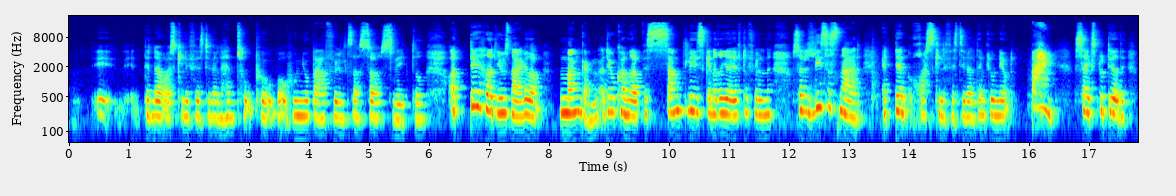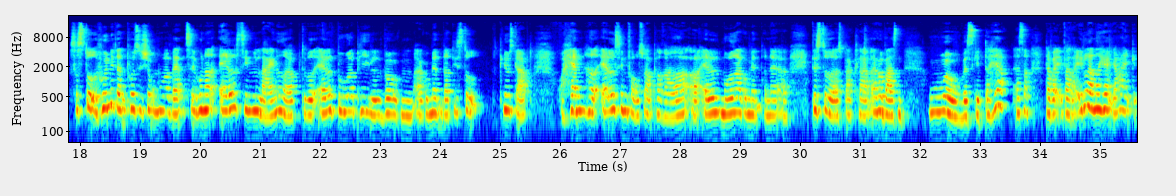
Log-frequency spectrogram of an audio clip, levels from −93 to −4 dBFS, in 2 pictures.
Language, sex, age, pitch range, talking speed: Danish, female, 30-49, 205-255 Hz, 185 wpm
